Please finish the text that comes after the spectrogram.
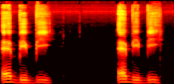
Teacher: Bibi não é bem estourado nesse caso tá é um B normal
